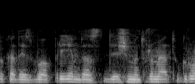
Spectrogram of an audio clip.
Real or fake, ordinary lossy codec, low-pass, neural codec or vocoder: real; AAC, 24 kbps; 5.4 kHz; none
